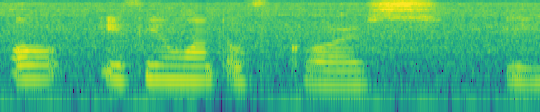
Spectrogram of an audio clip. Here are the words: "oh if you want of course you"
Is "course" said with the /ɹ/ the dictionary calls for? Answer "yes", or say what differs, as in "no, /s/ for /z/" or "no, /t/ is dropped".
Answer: yes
